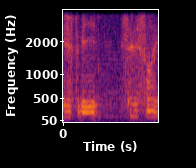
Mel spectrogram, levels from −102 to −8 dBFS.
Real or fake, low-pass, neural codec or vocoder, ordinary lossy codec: real; 3.6 kHz; none; Opus, 32 kbps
